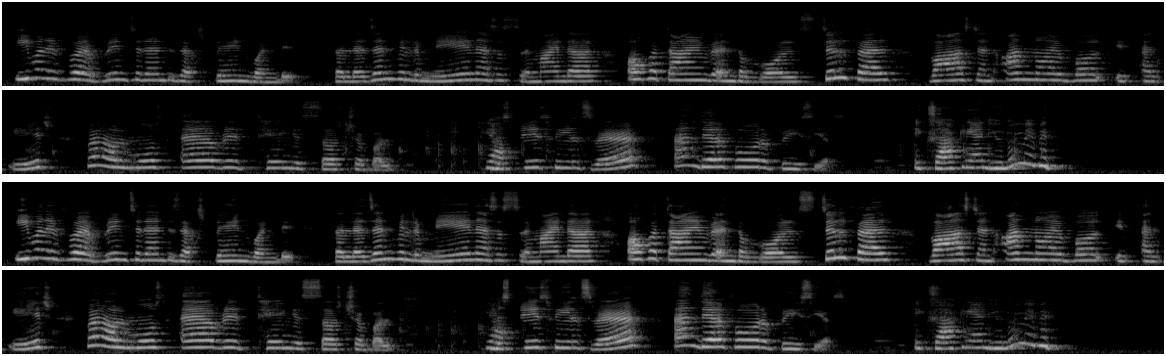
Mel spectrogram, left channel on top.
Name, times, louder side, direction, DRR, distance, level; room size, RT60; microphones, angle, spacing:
voice 1, 0.1-2.9 3.3-9.0 9.3-12.1 12.5-15.6 16.5-18.1 18.3-19.9, right 4 dB, 25° right, 0.4 m, -31 dB
voice 2, 20.7-22.1, left 1 dB, 25° left, 0.9 m, -30 dB
10.5 x 3.7 x 4.1 m
head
